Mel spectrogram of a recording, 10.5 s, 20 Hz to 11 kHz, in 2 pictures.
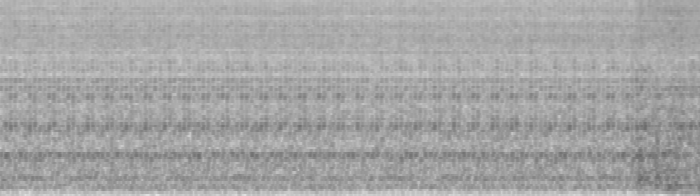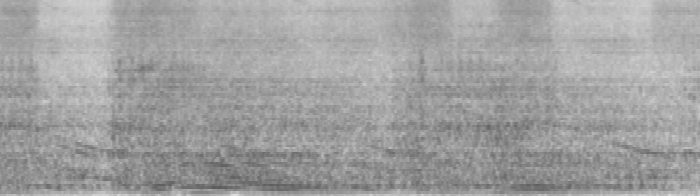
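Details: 2007 VW Golf 2.0 TDI DPF 4Motion, BMM engine, over 136,500 km: steady airy hiss over the diesel clatter at idle, persisting through blips. Unburned-exhaust smell at standstill enters the cabin; source not found.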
